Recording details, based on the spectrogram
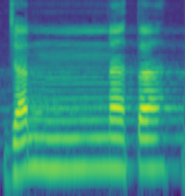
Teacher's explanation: jannata nun bertasydid kita gunnahkan atau kita dengungkan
